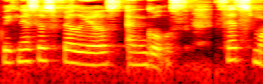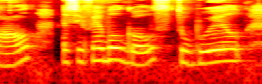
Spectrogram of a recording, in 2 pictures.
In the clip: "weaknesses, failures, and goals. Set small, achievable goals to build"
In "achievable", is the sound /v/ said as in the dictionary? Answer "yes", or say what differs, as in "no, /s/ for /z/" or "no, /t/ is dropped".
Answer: no, /f/ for /v/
